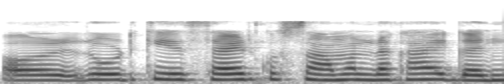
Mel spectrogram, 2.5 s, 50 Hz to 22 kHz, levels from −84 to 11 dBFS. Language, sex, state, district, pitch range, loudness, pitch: Hindi, female, Bihar, Darbhanga, 245-270 Hz, -18 LUFS, 265 Hz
